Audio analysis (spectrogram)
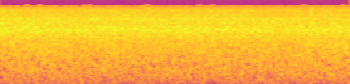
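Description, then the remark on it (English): A steady, low rush of flowing river water carrying spring Sierra snowmelt down the canyons, heard from a home, even and unbroken throughout, soft with no voices or other sounds on top. “We both stand and pause, intently sharing the view and listening for the low, watery rush.”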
